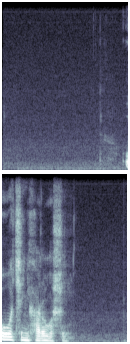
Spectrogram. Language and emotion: Russian, positive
